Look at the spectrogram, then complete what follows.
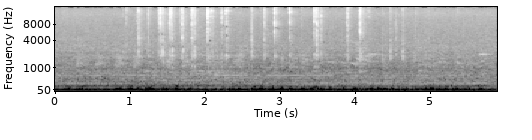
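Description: Metal spoon clinking and scraping against a plate while stirring melted chocolate: a run of quick, irregular clicks from about a second in until about four and a half seconds in.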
